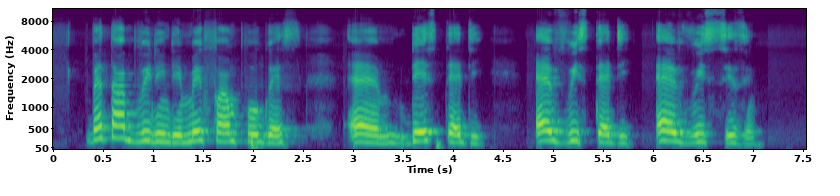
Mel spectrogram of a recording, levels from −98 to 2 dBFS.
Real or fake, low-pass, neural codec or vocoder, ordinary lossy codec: real; none; none; none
